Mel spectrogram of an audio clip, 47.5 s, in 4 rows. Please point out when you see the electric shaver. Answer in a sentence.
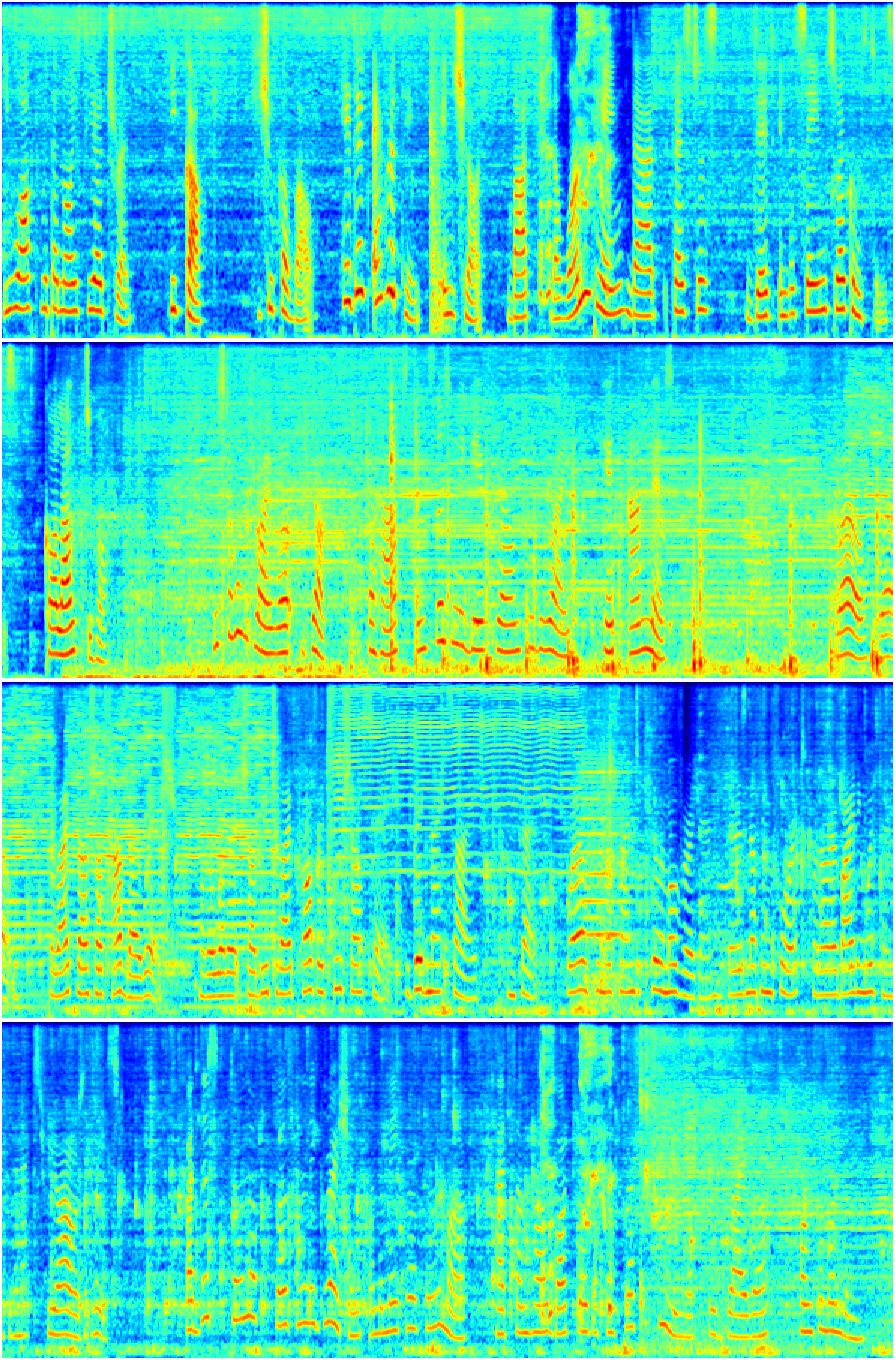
The electric shaver can be heard from 13.9 to 32.3 s and from 43.9 to 47.4 s.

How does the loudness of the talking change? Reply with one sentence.
The volume of the talking goes down.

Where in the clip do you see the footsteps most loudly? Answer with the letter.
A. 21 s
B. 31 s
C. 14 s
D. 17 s
D.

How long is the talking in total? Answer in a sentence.
The talking can be heard for 43 seconds in total.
